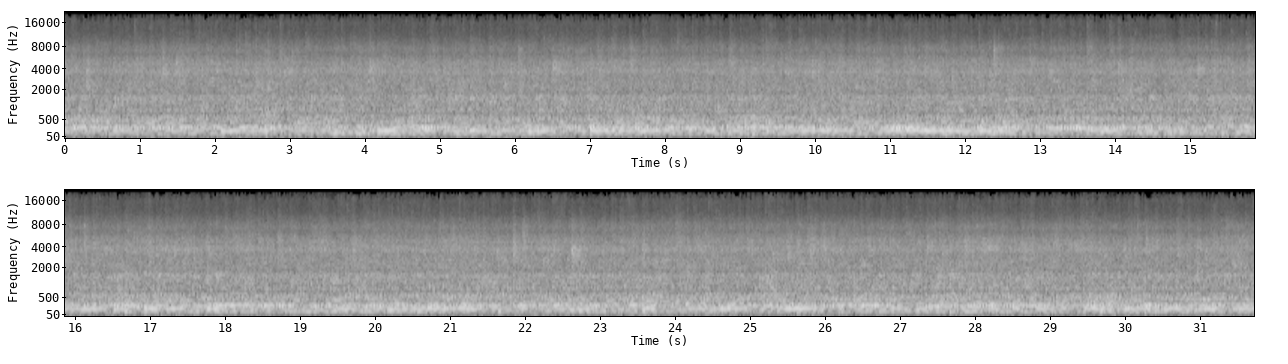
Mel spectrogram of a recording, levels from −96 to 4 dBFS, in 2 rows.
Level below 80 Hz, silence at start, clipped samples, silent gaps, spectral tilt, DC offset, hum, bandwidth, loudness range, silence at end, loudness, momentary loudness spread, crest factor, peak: -46 dBFS; 0 s; under 0.1%; none; -4 dB/octave; under 0.1%; none; over 20 kHz; 1 LU; 0 s; -19 LUFS; 2 LU; 14 dB; -4 dBFS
